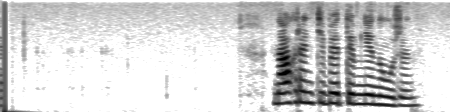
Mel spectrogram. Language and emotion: Russian, neutral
